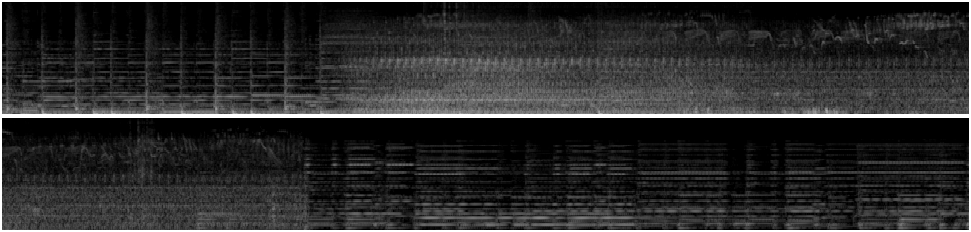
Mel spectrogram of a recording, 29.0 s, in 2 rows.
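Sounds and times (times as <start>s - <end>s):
car engine driving off: 4.7s - 19.1s
birds singing: 4.8s - 19.1s.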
